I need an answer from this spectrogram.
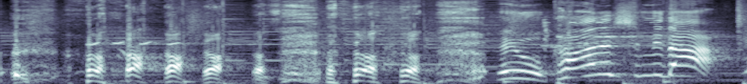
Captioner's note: laughter that brings people joy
